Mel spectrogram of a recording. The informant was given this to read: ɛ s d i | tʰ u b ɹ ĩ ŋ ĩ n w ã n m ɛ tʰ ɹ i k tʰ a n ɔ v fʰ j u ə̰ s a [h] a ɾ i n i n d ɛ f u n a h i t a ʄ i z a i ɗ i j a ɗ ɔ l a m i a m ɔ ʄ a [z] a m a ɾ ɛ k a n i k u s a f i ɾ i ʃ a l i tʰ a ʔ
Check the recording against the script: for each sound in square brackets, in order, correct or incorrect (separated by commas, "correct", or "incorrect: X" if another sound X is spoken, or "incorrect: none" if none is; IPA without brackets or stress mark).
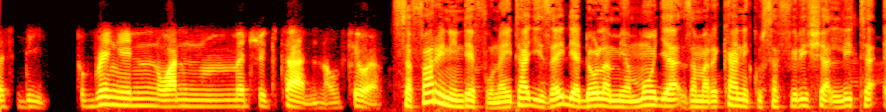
incorrect: f, correct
